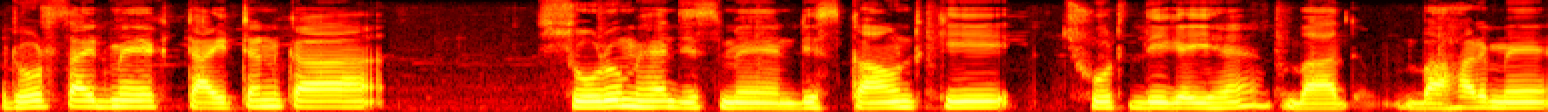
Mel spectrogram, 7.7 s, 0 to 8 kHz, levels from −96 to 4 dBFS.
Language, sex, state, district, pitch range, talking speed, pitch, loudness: Hindi, male, Bihar, Vaishali, 140-160 Hz, 145 wpm, 145 Hz, -14 LUFS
